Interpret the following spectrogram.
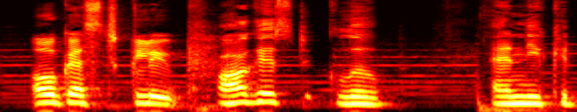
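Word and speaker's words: Augustus Gloop: And there's also a meme, and I'm going to ask you to pronounce it. August Sloop? August Gloop.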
